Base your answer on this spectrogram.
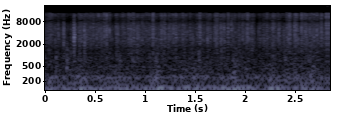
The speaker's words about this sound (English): It's still raining.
